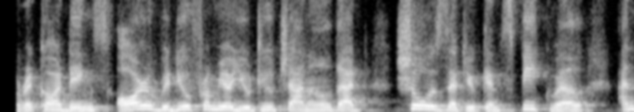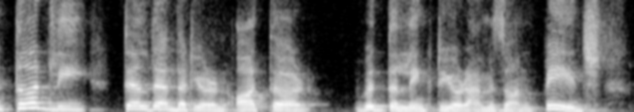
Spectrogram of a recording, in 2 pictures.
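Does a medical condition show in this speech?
No.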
